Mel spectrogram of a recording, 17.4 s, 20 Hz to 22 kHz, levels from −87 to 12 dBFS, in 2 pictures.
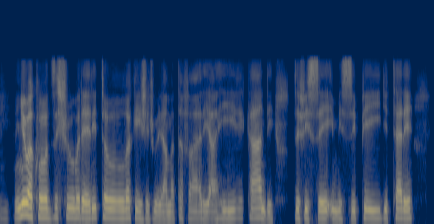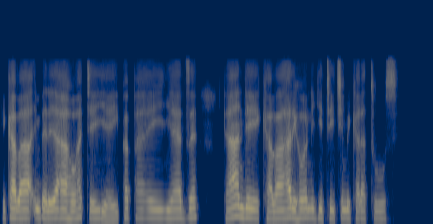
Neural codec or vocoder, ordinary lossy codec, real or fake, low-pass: codec, 16 kHz, about 1 kbps, DyCAST, with the encoder's durations; AAC, 48 kbps; fake; 7.2 kHz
